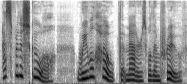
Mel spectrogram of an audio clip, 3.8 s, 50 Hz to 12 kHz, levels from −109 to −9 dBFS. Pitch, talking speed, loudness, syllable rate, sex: 235 Hz, 175 wpm, -17 LUFS, 4.3 syllables/s, female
